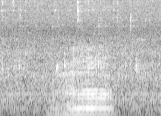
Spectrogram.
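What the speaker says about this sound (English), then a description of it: "I start pouring a little bit on the side just to get this back down." Hot water is poured briefly over coffee grounds for pour-over coffee, a soft gurgling pour that swells and fades within a second, with no talking.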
